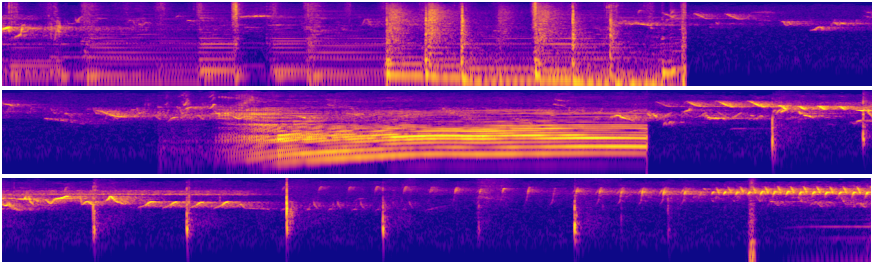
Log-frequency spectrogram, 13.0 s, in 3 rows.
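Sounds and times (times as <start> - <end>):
bird chirps: 0.0 - 2.1, 3.1 - 6.2, 6.9 - 13.0
cow mooing: 5.3 - 7.6.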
